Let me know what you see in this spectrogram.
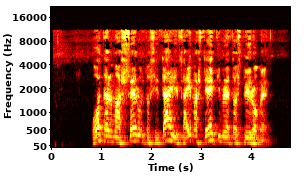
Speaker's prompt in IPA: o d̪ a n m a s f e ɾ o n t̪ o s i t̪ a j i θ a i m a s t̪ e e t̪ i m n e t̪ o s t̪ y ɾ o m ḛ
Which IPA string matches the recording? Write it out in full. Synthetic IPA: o t̪ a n m a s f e ɾ u n t̪ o s i t̪ a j i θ a i m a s t̪ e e t̪ i m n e t̪ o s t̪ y ɾ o m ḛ

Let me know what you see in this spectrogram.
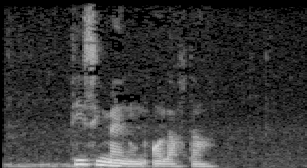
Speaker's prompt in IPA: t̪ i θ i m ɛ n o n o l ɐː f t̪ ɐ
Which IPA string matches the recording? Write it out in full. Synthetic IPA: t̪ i s i m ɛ n u n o l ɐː f t̪ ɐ

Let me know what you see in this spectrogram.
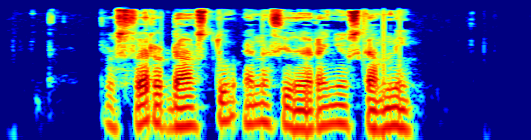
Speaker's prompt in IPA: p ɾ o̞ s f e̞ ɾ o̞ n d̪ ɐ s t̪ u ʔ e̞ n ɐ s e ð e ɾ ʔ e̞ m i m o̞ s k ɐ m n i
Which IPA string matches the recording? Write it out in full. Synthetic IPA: p ɾ o̞ s f e̞ ɾ o̞ n d̪ ɐ s t̪ u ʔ e̞ n ɐ s i ð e ɾ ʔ e̞ ɲ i o̞ s k ɐ m n i

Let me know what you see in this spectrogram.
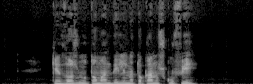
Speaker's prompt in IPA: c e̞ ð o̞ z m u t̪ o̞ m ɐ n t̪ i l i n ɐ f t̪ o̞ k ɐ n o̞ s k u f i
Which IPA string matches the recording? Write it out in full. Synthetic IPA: c e̞ ð o̞ z m u t̪ o̞ m ɐ n d̪ i l i n ɐ t̪ o̞ k ɐ n o̞ s k u f i

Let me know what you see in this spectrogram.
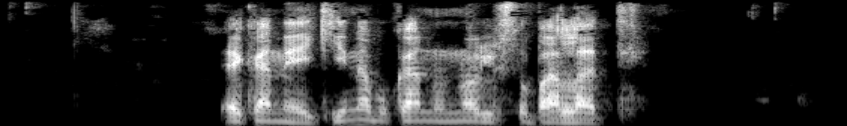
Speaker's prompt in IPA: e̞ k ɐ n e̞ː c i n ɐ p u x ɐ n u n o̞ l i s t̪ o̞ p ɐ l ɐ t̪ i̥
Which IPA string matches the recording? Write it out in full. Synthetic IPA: e̞ k ɐ n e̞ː c i n ɐ p u k ɐ n u n o̞ l i s t̪ o̞ p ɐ l ɐ t̪ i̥

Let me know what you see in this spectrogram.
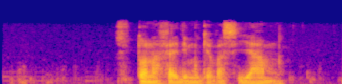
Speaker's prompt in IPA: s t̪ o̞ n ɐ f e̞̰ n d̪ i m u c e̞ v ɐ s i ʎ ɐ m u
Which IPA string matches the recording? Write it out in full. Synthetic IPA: s t̪ o̞ n ɐ f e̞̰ n d̪ i m u c e̞ v ɐ s i ʎ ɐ m u

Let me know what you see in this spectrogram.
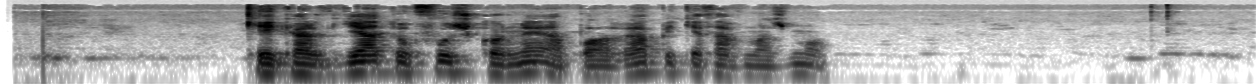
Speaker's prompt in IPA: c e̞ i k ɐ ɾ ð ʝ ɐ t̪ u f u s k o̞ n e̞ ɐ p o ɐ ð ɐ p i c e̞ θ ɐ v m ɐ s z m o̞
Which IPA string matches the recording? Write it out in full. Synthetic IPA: c e̞ i k ɐ ɾ ð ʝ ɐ t̪ u f u s k o̞ n e̞ ɐ p o ɐ ɣ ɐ p i c e̞ θ ɐ v m ɐ z m o̞

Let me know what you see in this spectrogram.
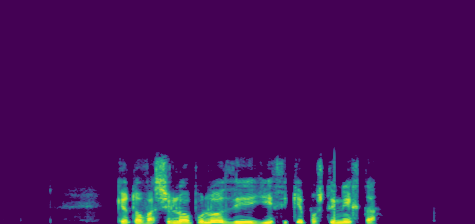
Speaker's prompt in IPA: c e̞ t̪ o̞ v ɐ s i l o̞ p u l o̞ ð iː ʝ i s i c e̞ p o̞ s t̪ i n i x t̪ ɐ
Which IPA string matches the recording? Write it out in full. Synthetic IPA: c e̞ t̪ o̞ v ɐ s i l o̞ p u l o̞ ð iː ʝ i θ i c e̞ p o̞ s t̪ i n i x t̪ ɐ

